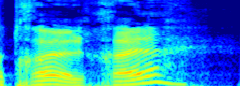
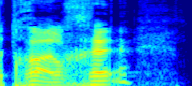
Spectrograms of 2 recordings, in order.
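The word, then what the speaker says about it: Troeltsch: Io, eh, io ero tornato dall'America con un amico Trölcher eh, amico che voi tutti pronunciate malissimo, si pronuncia Trolche, ehm, e, e, era amico mio, mi ha detto, guarda, America, America fonte futuro, America fonte del futuro.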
